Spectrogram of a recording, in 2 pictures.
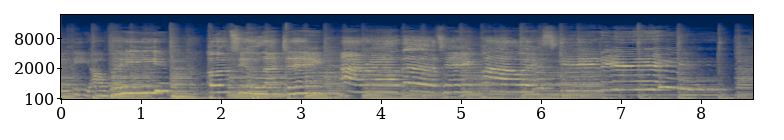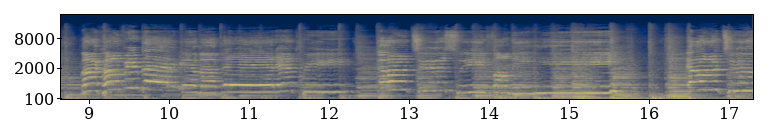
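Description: A woman singing over an acoustic guitar accompaniment, with her voice out front.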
